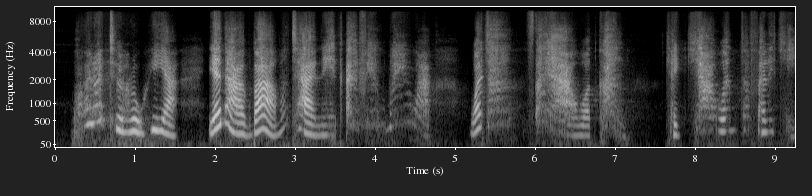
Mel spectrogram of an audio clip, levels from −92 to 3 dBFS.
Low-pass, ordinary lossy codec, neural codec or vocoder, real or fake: 9.9 kHz; none; codec, 16 kHz in and 24 kHz out, 0.6 kbps, FocalCodec, streaming, 2048 codes; fake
